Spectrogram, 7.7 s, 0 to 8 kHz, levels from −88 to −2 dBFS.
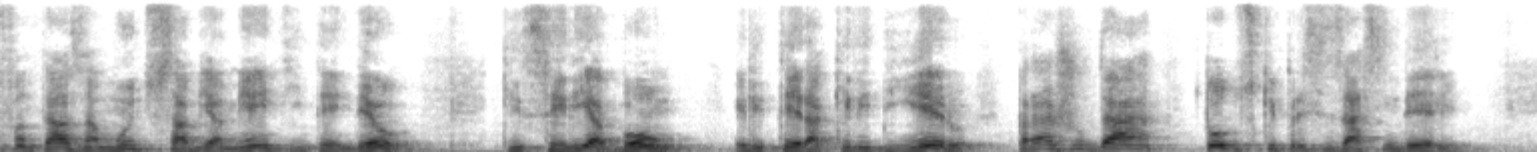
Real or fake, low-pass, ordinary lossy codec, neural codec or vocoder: fake; none; none; codec, 16 kHz, 16 kbps, FreqCodec, smaller model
